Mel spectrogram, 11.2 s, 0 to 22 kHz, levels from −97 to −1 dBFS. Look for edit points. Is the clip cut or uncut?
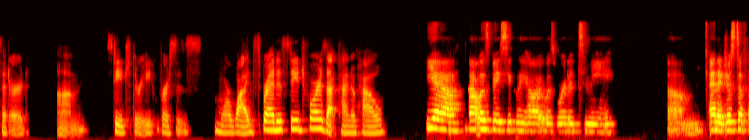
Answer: uncut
